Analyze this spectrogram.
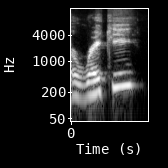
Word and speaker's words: Reiki: And but you are also and I may pronounce this incorrectly a Reiki master?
